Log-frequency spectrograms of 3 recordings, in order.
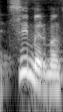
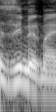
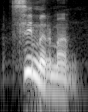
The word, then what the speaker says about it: Zimmermann: É Zimmermann, tu sabias, né? Que o Z é TZ. O Z se pronuncia TZ em alemão. Zimmer. Não é Zimmermann, é Zimmermann.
